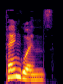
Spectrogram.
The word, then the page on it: penguins: British English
